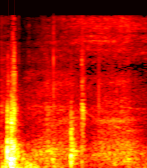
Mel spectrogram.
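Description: Suzuki Swift hatchback tailgate being opened: a short clunk from the latch release just after the start, then a second, softer knock about a second later as the boot lid lifts.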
